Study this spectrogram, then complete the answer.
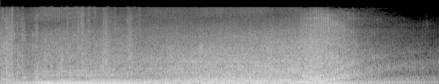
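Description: A propeller plane's engines roar loudly over the sea.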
